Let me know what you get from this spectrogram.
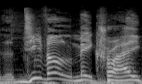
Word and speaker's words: Devil May Cry: On peut prononcer correctement. Devil May Cry.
